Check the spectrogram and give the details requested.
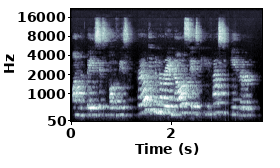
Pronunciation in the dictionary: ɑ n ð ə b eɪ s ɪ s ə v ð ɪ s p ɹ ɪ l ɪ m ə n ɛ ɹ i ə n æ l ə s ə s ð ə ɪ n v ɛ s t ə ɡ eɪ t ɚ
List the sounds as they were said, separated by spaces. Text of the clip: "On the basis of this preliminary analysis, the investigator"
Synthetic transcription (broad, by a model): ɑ n ð ə b eɪ s ɪ s ə v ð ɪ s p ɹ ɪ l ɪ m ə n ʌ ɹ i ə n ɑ ə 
